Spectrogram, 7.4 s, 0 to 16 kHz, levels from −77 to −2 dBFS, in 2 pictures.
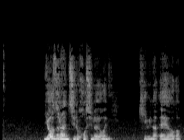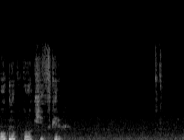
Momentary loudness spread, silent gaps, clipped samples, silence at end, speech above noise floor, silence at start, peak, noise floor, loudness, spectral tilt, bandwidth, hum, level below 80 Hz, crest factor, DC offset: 19 LU; none; under 0.1%; 2.5 s; 35 dB; 0.85 s; -6 dBFS; -58 dBFS; -24 LUFS; -6 dB/octave; 11 kHz; none; -54 dBFS; 20 dB; under 0.1%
